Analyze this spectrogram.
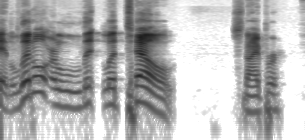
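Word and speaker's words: Littell: say it little or litel sniper is it little or I believe it's little all right l-i-t-t-e-l-o I guess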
